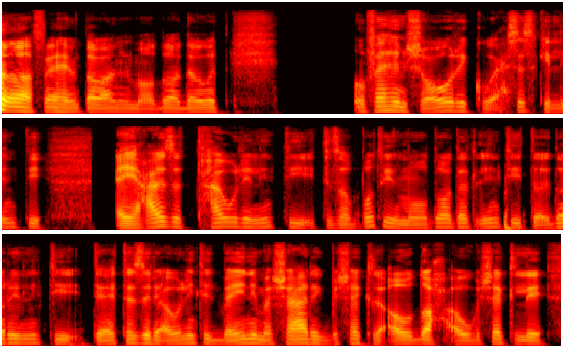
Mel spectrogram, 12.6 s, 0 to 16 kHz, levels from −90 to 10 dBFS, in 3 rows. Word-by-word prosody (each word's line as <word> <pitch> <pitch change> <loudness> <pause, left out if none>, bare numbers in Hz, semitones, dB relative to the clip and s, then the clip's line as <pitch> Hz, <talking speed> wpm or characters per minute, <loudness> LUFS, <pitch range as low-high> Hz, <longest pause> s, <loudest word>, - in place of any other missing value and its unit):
آه، 130 -3 +10
فاهم 115 +1 +1
طبعًا 110 0 0
الموضوع 110 +1 -6
دوّة 115 +2 -3 1.0
وفاهم 140 -1 +2
شعورِك 125 +3 0
وإحساسِك 130 -2 -2
اللي 120 +1 -5
أنتِ 125 -1 -11 0.7
آآ 110 -1 +10
عايزة 135 +4 +4
تحاولي 135 0 0
إن 120 - -7
أنتِ 125 -4 -9
تضبّطي 110 +7 -5
الموضوع 105 +2 -5
ده 125 0 -5
اللي 120 - -6
أنتِ 130 -1 -6
تقدري 125 +1 -3
إن 120 0 -6
أنتِ 125 -1 -9 0.3
تعتذري 115 +3 +1
أو 105 - 0
اللي 115 - -3
أنتِ 120 +1 -5
تبيّني 110 +3 +3
مشاعرِك 115 +1 +4
بشكل 115 +5 -2
أوضح 115 0 +2
أو 100 0 -2
بشكل 110 -1 +2
120 Hz, 155 wpm, -29 LUFS, 110-125 Hz, 1.0 s, آه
